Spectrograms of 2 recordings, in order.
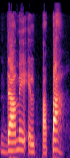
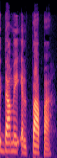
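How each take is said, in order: First: "papá" punched on the last syllable, pa-PA; stress on final PÁ. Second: "papá" stressed on the first syllable, PA-pa. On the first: Teacher showing the word for daddy, final stress on "papá". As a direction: hit the end of "papá" harder. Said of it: "is give me the daddy". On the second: Teacher correcting it to potato, first-syllable stress on "papá". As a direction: let the end of "papá" fall away. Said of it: "We wanna say". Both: Shown as a demonstration.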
